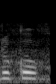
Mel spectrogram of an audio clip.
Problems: constant background noise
